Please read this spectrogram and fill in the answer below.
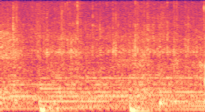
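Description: Faint scraping and small ticks of a thermometer stirring ice water with undissolved salt in a plastic cup.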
